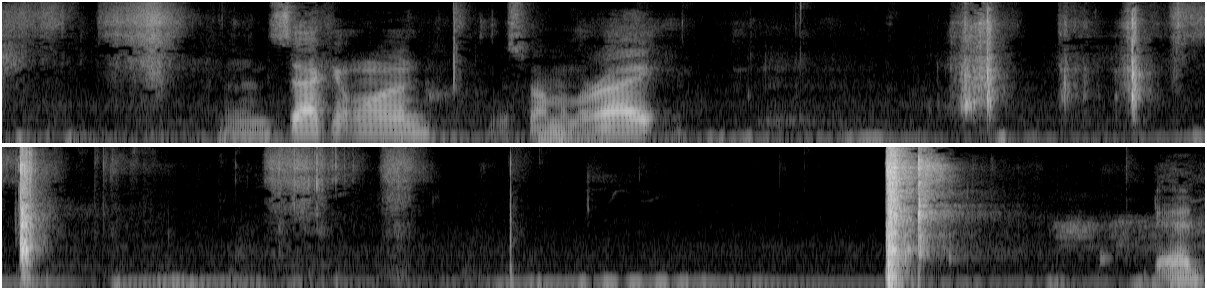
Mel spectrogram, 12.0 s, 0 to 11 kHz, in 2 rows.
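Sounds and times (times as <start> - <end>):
air rifle shot: 10.4 - 10.9.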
